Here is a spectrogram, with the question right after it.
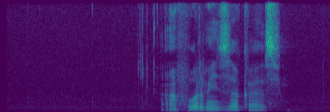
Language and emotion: Russian, neutral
